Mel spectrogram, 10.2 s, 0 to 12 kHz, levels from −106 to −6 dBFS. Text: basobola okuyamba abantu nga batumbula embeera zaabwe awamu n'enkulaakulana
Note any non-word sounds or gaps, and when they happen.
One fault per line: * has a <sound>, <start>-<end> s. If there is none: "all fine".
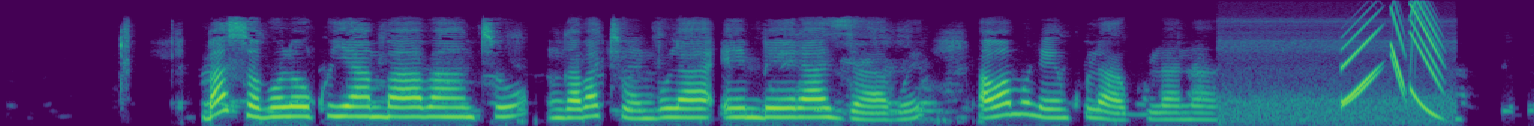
* has a chirp, 8.9-9.6 s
